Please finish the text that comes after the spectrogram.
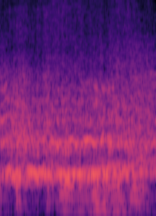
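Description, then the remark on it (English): A loud, sustained tire screech, a high harsh squeal with shifting pitch bands lasting about a second and a half, alone without any talking. “You haven't heard it yet, but I put the screeching noise in, so that'll be in the next episode.”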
